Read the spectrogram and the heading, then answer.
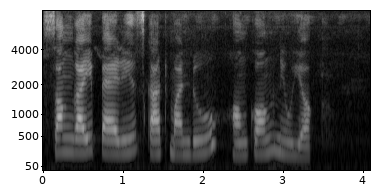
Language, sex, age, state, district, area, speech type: Nepali, female, 45-60, West Bengal, Kalimpong, rural, spontaneous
